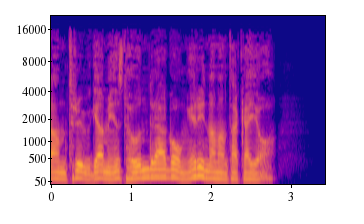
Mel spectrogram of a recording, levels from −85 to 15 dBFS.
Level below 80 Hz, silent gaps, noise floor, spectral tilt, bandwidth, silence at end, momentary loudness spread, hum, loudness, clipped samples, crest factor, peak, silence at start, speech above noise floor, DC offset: -46 dBFS; none; -64 dBFS; -6.5 dB/octave; 16.5 kHz; 0.65 s; 5 LU; none; -15 LUFS; under 0.1%; 14 dB; 0 dBFS; 0 s; 50 dB; under 0.1%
